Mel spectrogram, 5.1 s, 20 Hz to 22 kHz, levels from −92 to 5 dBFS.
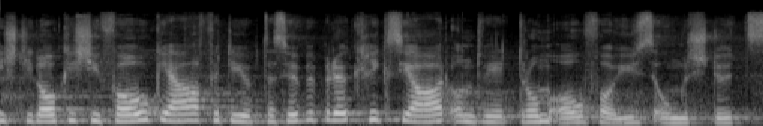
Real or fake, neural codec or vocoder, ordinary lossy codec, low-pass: fake; vocoder, 48 kHz, 128 mel bands, Vocos; none; 14.4 kHz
